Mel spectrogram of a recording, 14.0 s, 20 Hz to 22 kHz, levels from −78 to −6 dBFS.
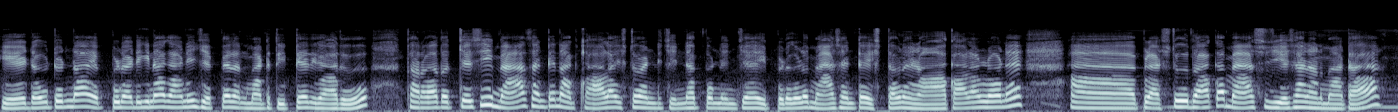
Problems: background sounds at intervals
